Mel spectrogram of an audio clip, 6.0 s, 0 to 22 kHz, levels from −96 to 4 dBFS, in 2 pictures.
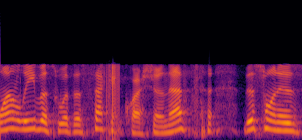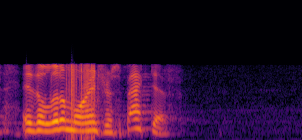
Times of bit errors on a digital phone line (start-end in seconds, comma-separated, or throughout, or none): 1.00-1.20, 3.68-3.97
